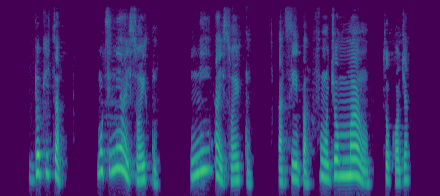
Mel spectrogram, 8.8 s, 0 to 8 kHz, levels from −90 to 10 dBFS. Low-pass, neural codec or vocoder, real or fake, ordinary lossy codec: 7.2 kHz; none; real; none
